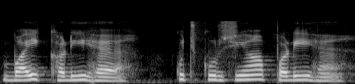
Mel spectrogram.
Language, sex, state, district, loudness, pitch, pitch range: Hindi, male, Uttar Pradesh, Shamli, -16 LUFS, 200 Hz, 190-215 Hz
